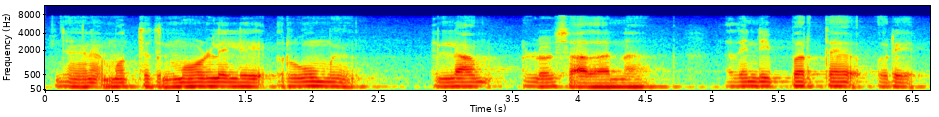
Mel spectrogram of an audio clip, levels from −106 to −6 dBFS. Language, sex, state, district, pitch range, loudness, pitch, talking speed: Malayalam, male, Kerala, Kasaragod, 110-125 Hz, -18 LUFS, 120 Hz, 100 wpm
